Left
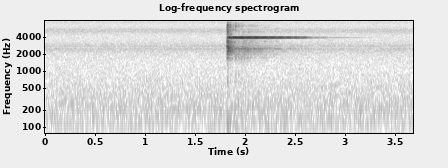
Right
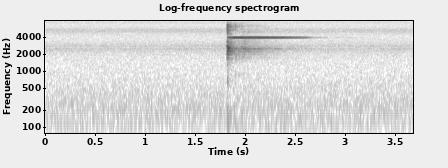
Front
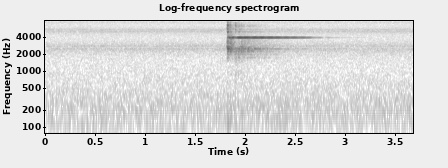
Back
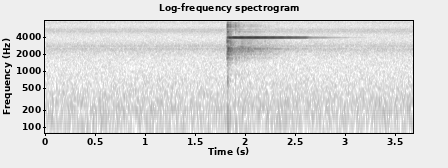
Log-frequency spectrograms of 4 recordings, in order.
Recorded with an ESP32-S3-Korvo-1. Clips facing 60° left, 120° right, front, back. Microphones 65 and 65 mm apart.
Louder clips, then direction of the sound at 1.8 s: Left 4 dB, back 10 dB; 170° left.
